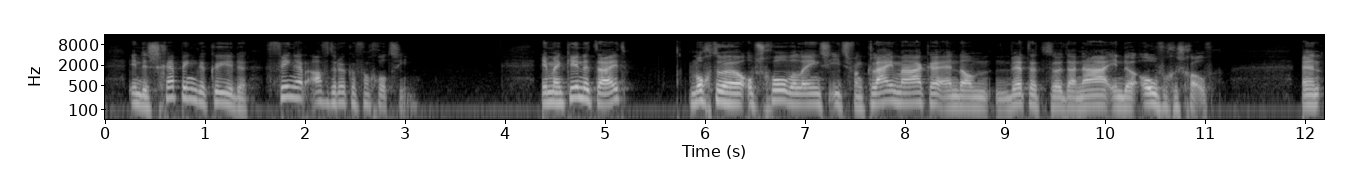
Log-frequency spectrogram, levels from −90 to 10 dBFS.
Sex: male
